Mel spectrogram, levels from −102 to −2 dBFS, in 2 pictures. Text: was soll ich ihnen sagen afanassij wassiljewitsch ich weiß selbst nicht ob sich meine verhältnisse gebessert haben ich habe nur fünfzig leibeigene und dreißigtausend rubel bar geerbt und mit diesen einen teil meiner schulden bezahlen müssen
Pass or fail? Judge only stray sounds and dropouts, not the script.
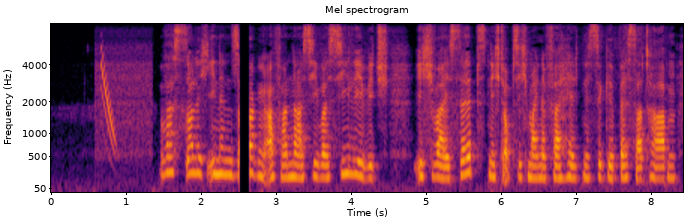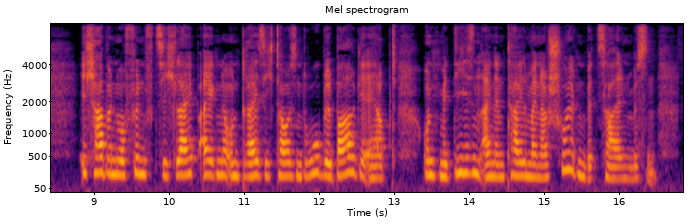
fail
